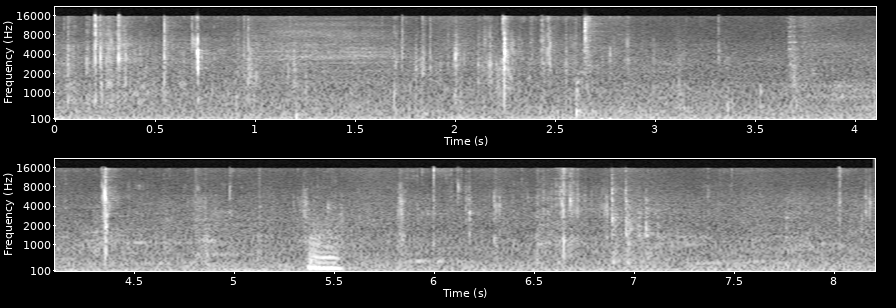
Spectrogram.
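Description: Person biting into and chewing food close to the microphone, with scattered small crisp clicks and mouth sounds.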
